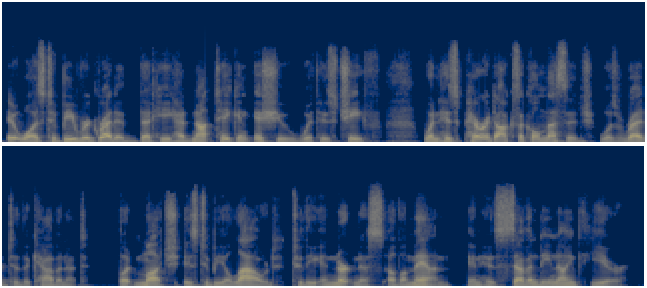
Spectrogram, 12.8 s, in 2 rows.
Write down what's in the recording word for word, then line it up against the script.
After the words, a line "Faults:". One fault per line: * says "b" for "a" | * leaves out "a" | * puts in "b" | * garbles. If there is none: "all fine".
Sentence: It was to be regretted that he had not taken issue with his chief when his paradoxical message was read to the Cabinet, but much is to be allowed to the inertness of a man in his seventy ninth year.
It was to be regretted that he had not taken issue with his chief when his paradoxical message was read to the Cabinet, but much is to be allowed to the inertness of a man in his seventy ninth year.
Faults:
all fine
